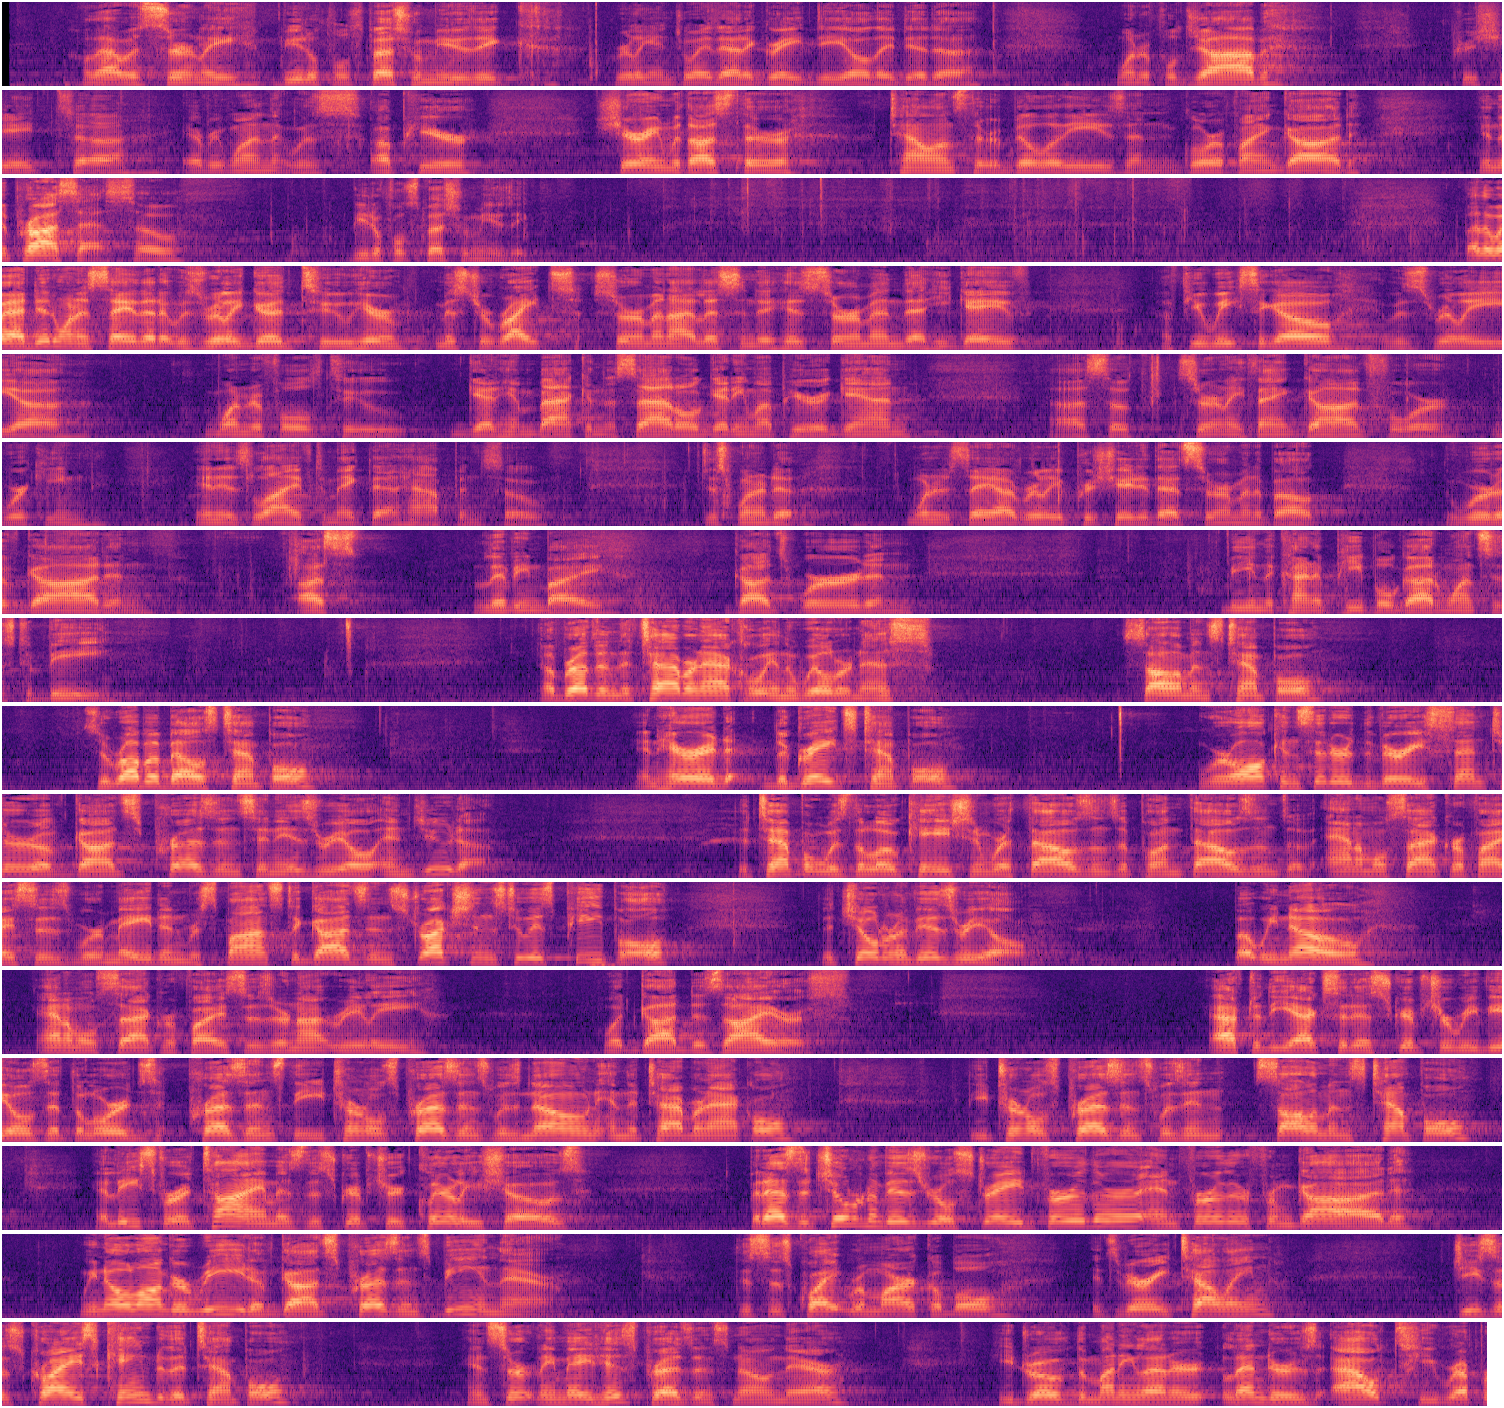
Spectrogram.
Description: This sermon discusses seven principles to consider in regard to the building of God’s spiritual temple.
